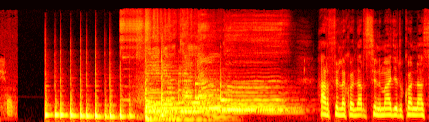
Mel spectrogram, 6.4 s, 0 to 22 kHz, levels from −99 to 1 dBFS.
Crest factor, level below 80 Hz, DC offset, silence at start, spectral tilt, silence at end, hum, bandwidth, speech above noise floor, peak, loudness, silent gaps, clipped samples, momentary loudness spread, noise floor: 20 dB; -38 dBFS; under 0.1%; 0 s; -6 dB/octave; 0 s; none; 17 kHz; 24 dB; -2 dBFS; -20 LUFS; none; under 0.1%; 8 LU; -45 dBFS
